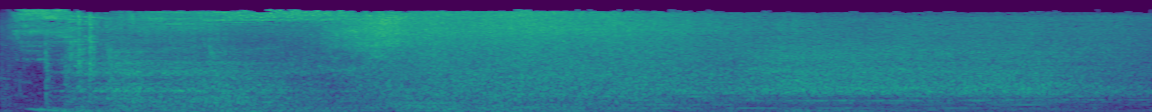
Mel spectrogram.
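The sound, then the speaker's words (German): A loud, steady roar of rushing water pours out continuously from floodgates opened by the ruler in the film Mad Max: Fury Road, broad and powerful like a torrent released all at once, with no voices over it. “Von Waterworld über Mad Max Fury Road, wo die Leute sehnsüchtig darauf warten, bis der böse Herrscher die Wasserschleusen aufmacht.”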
